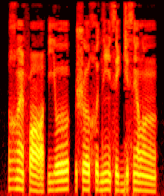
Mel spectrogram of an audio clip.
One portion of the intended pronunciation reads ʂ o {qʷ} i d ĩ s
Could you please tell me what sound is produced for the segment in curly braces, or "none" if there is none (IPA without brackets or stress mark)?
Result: χʷ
